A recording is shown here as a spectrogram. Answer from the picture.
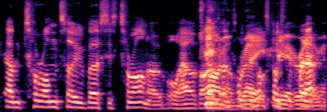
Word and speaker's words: Toronto: a bit like um Toronto versus Toronto or pronounce is it like the second T you you you show you're a tourist if you pronounce the second t or something actually there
